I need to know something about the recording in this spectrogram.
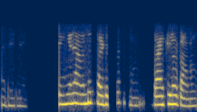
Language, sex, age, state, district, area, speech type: Malayalam, female, 18-30, Kerala, Palakkad, urban, conversation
